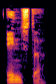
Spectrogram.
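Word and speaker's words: Anstruther: Mons and Pittenwee, then Anstra, pronounced Inster by locals.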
